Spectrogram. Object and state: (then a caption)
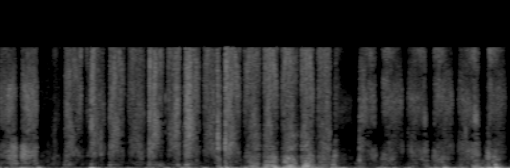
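Leather satchel bag. A gloved hand rubs dye remover over the surface of a large, hollow, German vintage leather satchel using a cotton ball held in metal tweezers. It makes a steady run of quick back-and-forth scrubbing strokes, each a brief bright swish over a low, dull body.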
